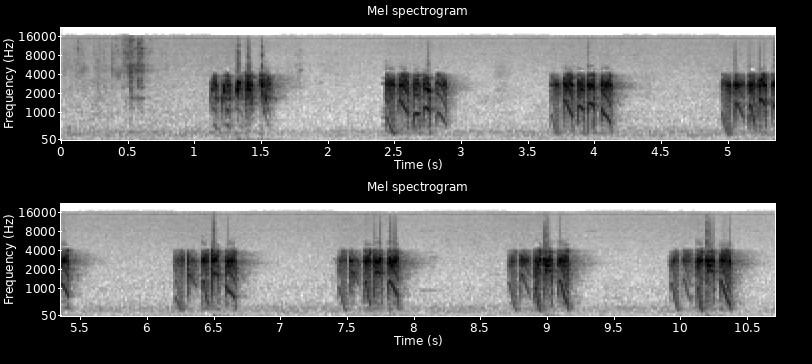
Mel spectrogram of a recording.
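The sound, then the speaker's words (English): Zebra finch song: eight short, buzzy, high-pitched motifs repeat at a steady pace, each about half a second long, with brief gaps between them and no talking. “So the first sequence, the first one is the zebrafinch, and then the model during training.”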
